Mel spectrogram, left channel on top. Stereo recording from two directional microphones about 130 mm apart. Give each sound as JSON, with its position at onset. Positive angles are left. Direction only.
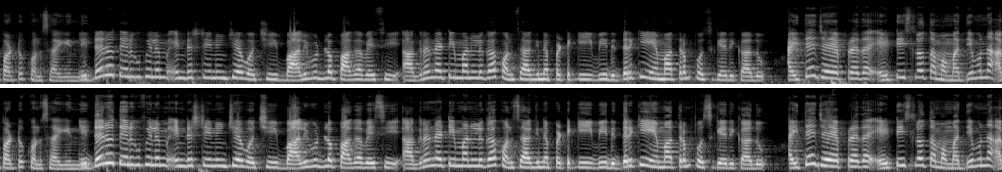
{"t": 0.8, "sound": "a woman's voice", "side_deg": -50}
